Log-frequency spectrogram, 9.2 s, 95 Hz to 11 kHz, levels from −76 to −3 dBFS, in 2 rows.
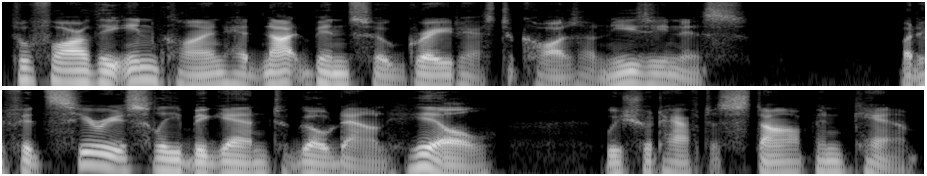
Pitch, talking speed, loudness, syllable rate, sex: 95 Hz, 180 wpm, -23 LUFS, 4.8 syllables/s, male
